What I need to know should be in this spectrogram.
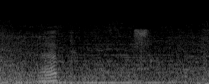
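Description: Steam hisses from a vent.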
